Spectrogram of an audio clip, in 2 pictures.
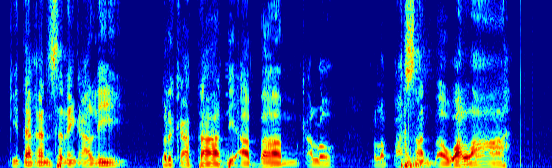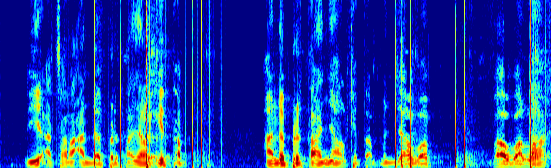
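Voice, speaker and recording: A male pastor preaching a sermon with animated storytelling, often laughing and acting out scenes, in a convention hall. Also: lowish voice, moderate pace, very noisy. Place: large convention hall, Christmas service.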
